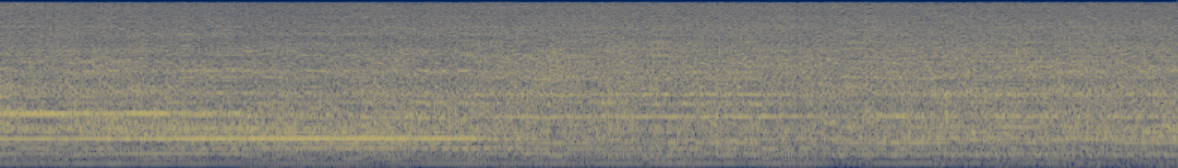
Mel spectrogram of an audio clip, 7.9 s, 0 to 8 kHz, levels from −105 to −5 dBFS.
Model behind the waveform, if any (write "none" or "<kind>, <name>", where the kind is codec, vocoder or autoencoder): codec, SNAC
